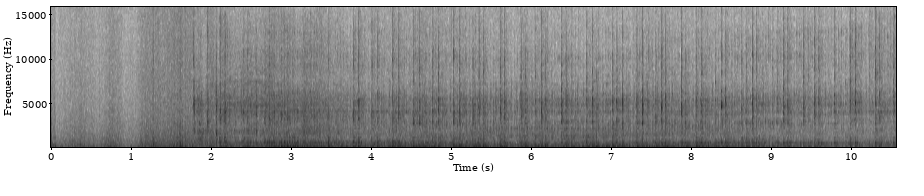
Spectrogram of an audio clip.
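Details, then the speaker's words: Buell X1 Lightning V-twin with OEM race ECU, race exhaust, Force Winder intake and air filter, and a new battery. It catches after a short crank and settles into a lumpy, even idle with a loud exhaust bark. It runs clean and steady. "It's not too bad. I mean, it's got the race ECU, race exhaust."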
